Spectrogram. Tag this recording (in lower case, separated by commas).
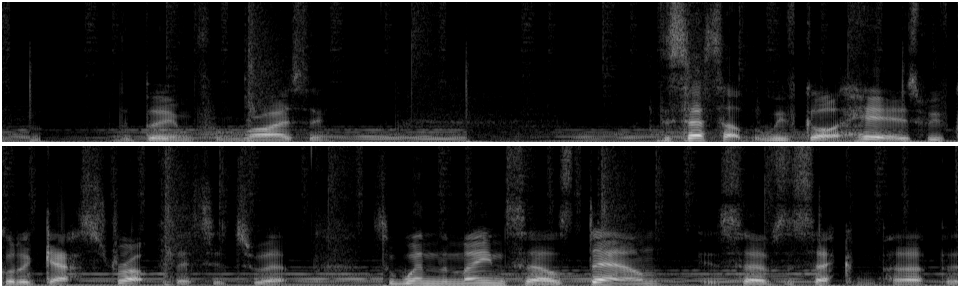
speech, music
